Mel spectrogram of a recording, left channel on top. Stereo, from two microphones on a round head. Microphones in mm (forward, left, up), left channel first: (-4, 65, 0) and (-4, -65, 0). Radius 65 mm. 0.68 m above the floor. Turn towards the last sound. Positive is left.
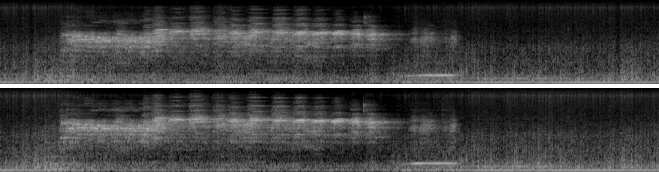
turn(degrees=-45)  # may be behind; listen again after turning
